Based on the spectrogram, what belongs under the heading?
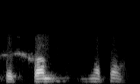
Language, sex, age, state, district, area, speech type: Hindi, male, 45-60, Uttar Pradesh, Chandauli, urban, conversation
